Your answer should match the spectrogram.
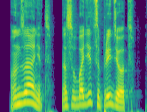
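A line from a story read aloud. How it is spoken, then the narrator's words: Man barking. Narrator (Russian): рявкнул человек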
